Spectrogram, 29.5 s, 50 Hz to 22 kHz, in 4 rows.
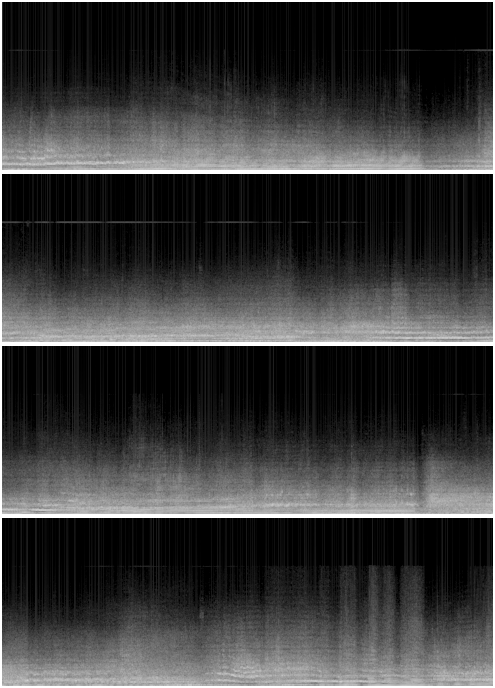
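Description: Nissan 350Z and Silvia S14 drift cars sliding, their engines revving up and down over and over, with tyres squealing.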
